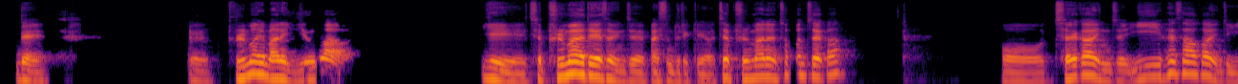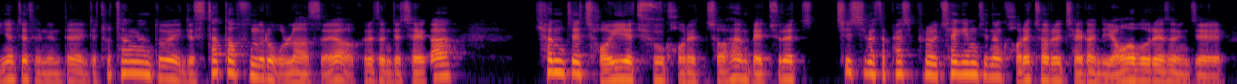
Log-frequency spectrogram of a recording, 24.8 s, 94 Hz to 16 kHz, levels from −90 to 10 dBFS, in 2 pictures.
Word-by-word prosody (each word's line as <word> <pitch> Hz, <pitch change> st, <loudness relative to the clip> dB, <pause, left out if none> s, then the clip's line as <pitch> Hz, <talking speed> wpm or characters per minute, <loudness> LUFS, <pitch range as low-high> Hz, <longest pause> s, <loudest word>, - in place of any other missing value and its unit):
네. -, -, 0 dB, 1.5 s
예. 105 Hz, -2 st, -6 dB, 0.2 s
불만이 175 Hz, +7 st, +4 dB
많은 130 Hz, -7 st, +4 dB
이유가 125 Hz, +6 st, +1 dB, 1.4 s
예예. 105 Hz, -9 st, 0 dB
제 90 Hz, -, -3 dB
불만에 175 Hz, +4 st, +7 dB
대해서 155 Hz, -4 st, +7 dB
인제 105 Hz, -2 st, -3 dB
말씀드릴게요. 95 Hz, -4 st, -5 dB
제 145 Hz, -, +4 dB
불만은 150 Hz, +3 st, +2 dB
1 170 Hz, -, -8 dB
번째가 175 Hz, +2 st, +1 dB, 1.5 s
어 95 Hz, -1 st, -4 dB
제가 170 Hz, +2 st, +5 dB
인제 110 Hz, 0 st, -2 dB
이 140 Hz, +8 st, -6 dB
회사가 180 Hz, 0 st, +1 dB
인제 105 Hz, -1 st, -7 dB
2 95 Hz, 0 st, -9 dB
년째 125 Hz, +1 st, -1 dB
됐는데 95 Hz, -1 st, -6 dB
이제 90 Hz, -, -10 dB
초창년도에 175 Hz, -9 st, -1 dB
인제 95 Hz, -2 st, -6 dB
스타트업 195 Hz, -, -2 dB
순으로 160 Hz, -5 st, 0 dB
올라왔어요. 90 Hz, 0 st, -3 dB
그래서 -, -, -3 dB
인제 -, -, -3 dB
제가 155 Hz, +12 st, 0 dB, 0.8 s
현재 195 Hz, -3 st, +2 dB
저희의 130 Hz, -6 st, +1 dB
주거래처 95 Hz, -5 st, -5 dB
한 135 Hz, 0 st, -2 dB
매출의 125 Hz, +9 st, -1 dB
치 130 Hz, 0 st, -17 dB, 0.2 s
칠십에서 185 Hz, -, -3 dB
80% 185 Hz, 0 st, -3 dB
를 165 Hz, -, -1 dB
책임지는 170 Hz, -3 st, 0 dB
거래처를 120 Hz, -4 st, 0 dB
제가 100 Hz, -3 st, -1 dB
인제 90 Hz, -2 st, -5 dB
영업을 115 Hz, +4 st, +2 dB
해서 105 Hz, 0 st, -1 dB
인제 80 Hz, -2 st, -4 dB
130 Hz, 280 characters per minute, -24 LUFS, -, 1.5 s, 불만에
